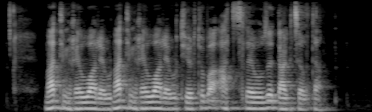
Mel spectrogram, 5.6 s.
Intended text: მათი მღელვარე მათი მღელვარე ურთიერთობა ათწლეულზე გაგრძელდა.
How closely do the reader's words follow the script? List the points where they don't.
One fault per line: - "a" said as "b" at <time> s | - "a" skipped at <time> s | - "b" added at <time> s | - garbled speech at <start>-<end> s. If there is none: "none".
none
